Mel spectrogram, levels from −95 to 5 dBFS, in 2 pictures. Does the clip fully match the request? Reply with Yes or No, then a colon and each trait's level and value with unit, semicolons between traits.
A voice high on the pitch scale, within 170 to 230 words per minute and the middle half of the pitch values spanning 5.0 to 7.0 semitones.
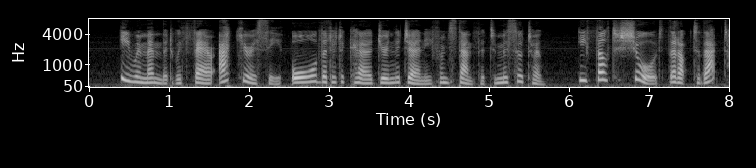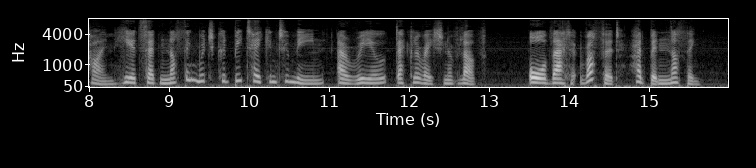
Yes: high, 195 Hz; average, 175 wpm; wide, 5.4 semitones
